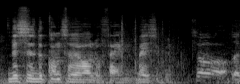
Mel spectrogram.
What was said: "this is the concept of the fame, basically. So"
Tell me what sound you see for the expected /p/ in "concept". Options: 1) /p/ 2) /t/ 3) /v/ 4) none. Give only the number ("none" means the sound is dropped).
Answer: 4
